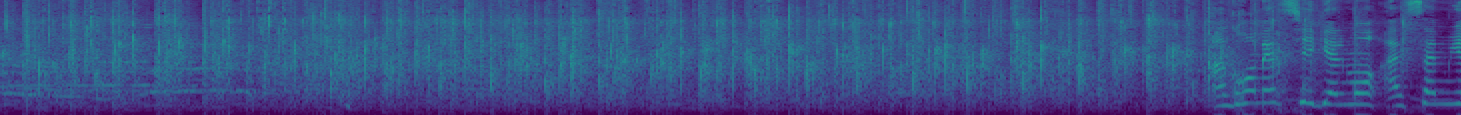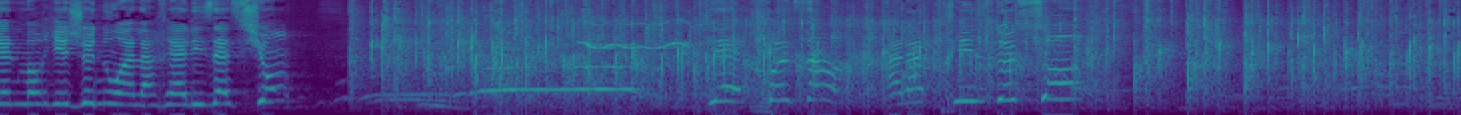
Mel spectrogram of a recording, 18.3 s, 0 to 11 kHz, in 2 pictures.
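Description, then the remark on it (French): The Studio 15 audience applauds itself at the end of the show Tacotex, a dense crackle of many hands clapping that runs throughout, briefly dipping once, while a man talks over the applause. “Applaudissez-vous, vous le méritez.”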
